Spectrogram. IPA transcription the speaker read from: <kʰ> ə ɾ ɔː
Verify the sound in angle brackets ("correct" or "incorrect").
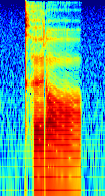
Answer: correct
